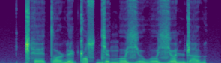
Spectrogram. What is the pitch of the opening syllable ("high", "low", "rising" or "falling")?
low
